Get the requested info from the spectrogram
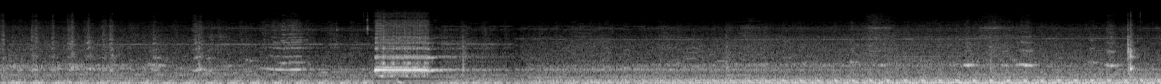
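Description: Passenger train running on the track with a steady low rumble and a rhythmic rattle, a brief loud shrill blast about four seconds in, and thin squeals now and then.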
